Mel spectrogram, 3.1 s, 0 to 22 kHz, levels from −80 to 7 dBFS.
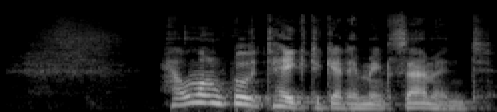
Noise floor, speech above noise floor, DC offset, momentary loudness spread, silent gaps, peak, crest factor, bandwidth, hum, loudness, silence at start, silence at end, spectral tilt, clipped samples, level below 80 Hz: -58 dBFS; 31 dB; under 0.1%; 9 LU; none; -6 dBFS; 22 dB; 14 kHz; none; -27 LUFS; 0.4 s; 0.05 s; -5 dB/octave; under 0.1%; -64 dBFS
